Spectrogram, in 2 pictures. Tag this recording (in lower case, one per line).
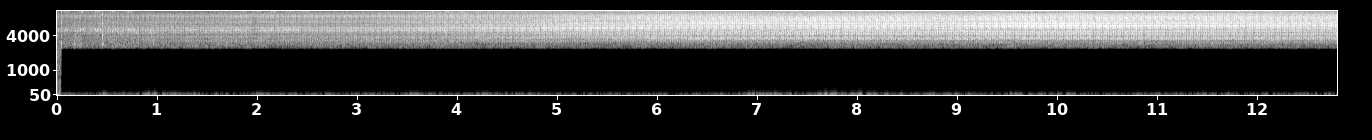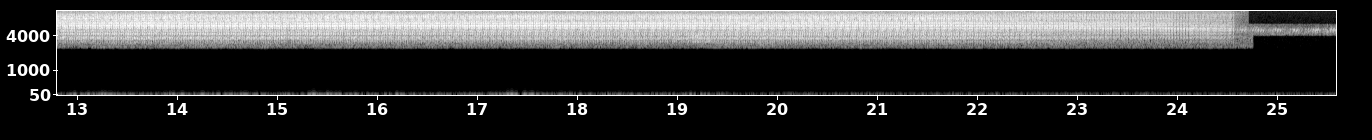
wild animals
insect
animal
